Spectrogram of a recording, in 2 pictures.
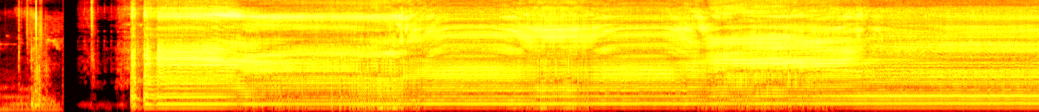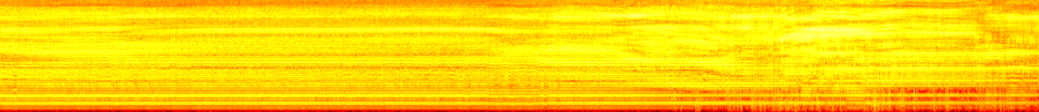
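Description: Thermal fogging machine's pulse-jet engine running: a loud, steady buzzing drone that starts abruptly about two seconds in and holds an even pitch.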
